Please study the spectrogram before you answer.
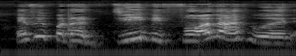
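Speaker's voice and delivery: usual speaking voice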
